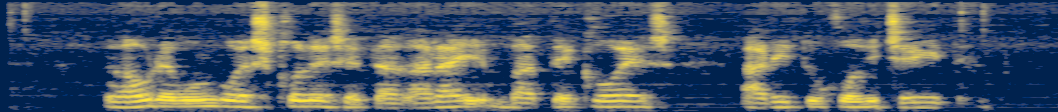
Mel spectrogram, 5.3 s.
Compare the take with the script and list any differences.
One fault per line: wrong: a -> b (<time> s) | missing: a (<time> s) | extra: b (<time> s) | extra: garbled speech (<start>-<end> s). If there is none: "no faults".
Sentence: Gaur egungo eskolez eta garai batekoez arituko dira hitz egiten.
missing: dira (4.3 s)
